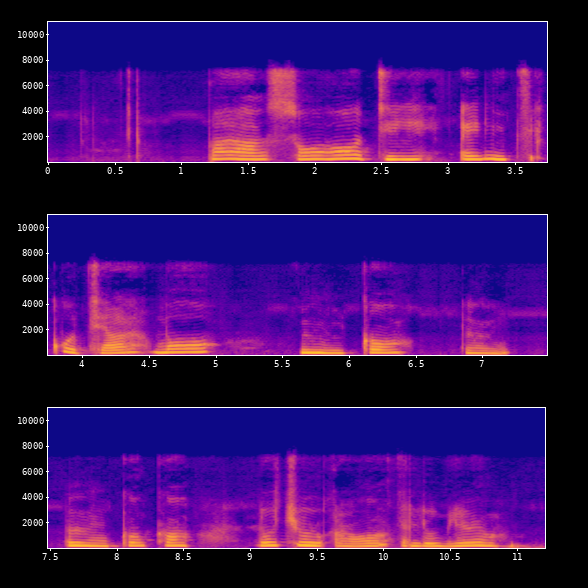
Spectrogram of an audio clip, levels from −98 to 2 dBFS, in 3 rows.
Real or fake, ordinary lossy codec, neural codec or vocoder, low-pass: fake; Opus, 64 kbps; codec, 16 kHz, 1 kbps, FreqCodec, larger model; 7.2 kHz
